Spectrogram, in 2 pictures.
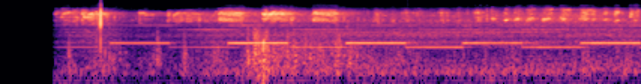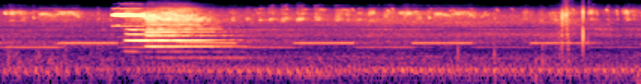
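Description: A diesel locomotive's horn sounds once, loud and sudden, about ten seconds in, and fades after a second and a half. Under it, a two-tone warning signal alternates steadily, about one tone a second, as a level-crossing alarm does while a train approaches.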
